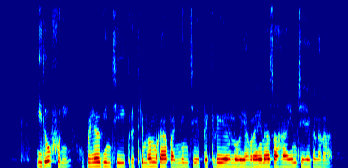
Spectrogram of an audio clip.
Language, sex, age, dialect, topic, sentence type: Telugu, male, 18-24, Utterandhra, agriculture, question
